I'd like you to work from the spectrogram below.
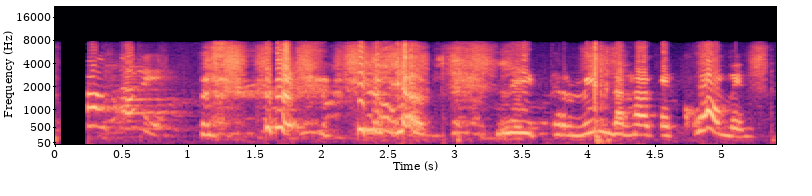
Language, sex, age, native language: Icelandic, female, 13, Icelandic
